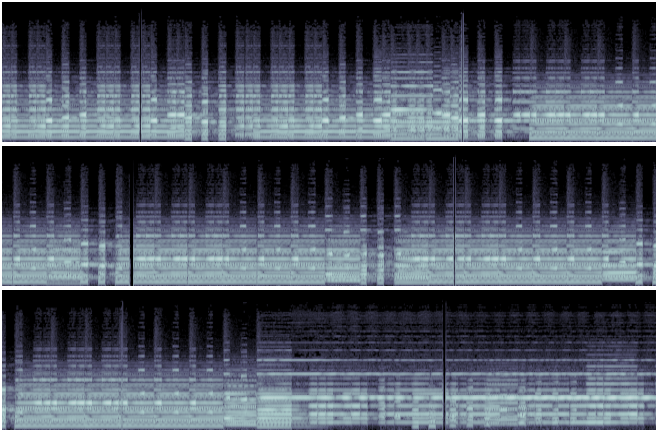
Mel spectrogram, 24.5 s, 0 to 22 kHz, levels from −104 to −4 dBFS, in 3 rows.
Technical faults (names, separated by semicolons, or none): gap between stream segments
